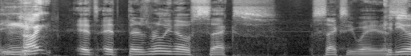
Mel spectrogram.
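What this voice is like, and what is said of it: Usual voice. Nothing is said of it.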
